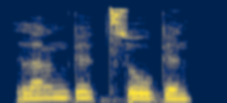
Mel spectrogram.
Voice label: "langgezogen", German; adjectives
